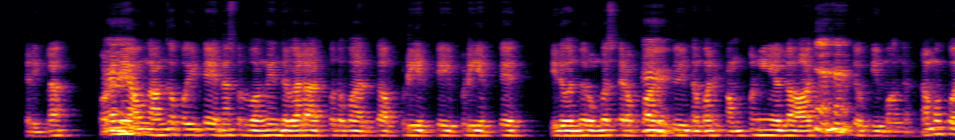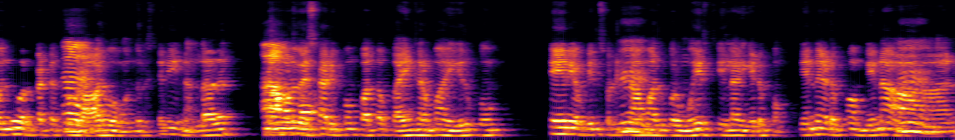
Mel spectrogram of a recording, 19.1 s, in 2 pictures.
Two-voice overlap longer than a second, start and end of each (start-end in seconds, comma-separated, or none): none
